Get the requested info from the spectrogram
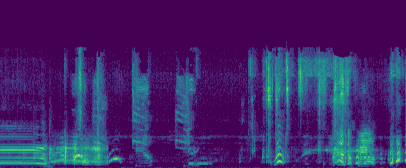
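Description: People's voices: a long held vocal note that breaks off about a second in, then scattered short cries and shouts with quiet gaps between them, busier again near the end.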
